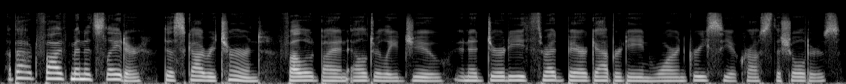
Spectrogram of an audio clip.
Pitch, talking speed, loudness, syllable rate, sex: 185 Hz, 150 wpm, -18 LUFS, 5.2 syllables/s, female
